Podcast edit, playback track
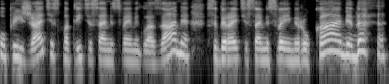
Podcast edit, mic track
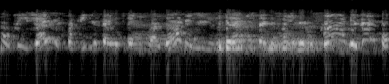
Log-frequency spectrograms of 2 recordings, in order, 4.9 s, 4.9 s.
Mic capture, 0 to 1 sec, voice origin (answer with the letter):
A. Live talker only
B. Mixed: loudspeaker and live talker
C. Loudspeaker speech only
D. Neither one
C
